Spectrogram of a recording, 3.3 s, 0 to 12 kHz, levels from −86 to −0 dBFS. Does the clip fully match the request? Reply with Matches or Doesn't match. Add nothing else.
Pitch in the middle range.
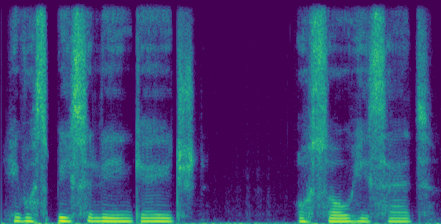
Matches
